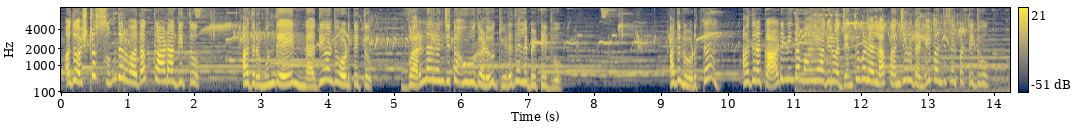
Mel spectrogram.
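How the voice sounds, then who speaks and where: A woman's voice: extremely high pitch, lively intonation, a little slow, pauses often, over music. A woman narrating a scripted animal story for children in a storyteller's style.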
